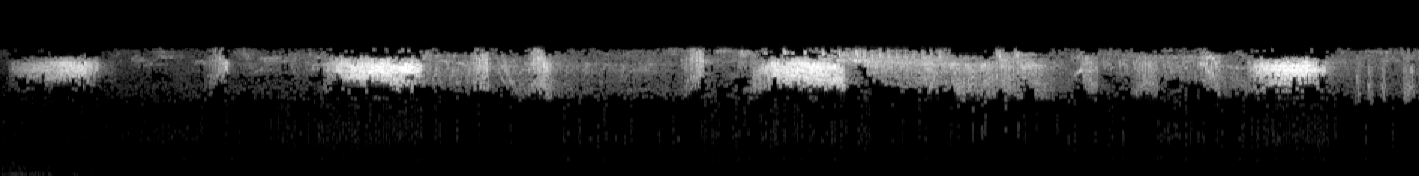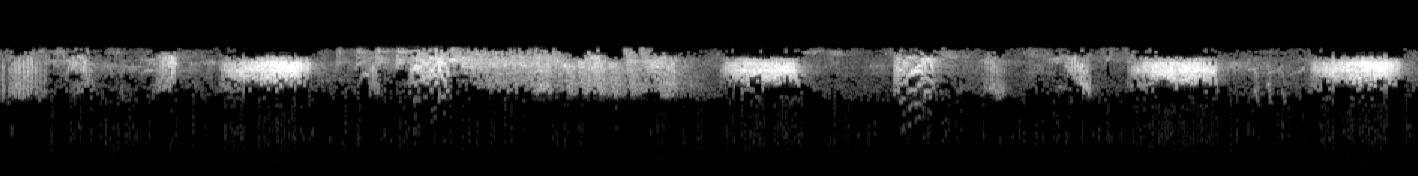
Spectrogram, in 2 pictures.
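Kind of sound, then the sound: bird, brambling song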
